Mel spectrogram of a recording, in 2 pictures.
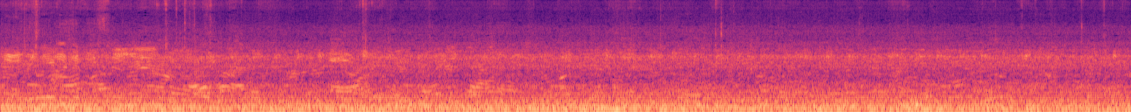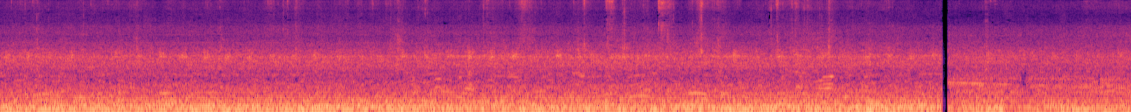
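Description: A fire engine's motor idles with a steady low rumble.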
